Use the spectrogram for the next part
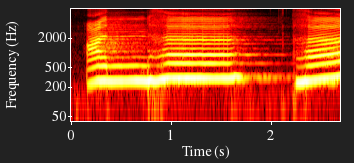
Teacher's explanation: adalah Mad Thobi'i dahiri sebab ada Alif yang sebelumnya berharakat fathah cara bacanya ha dipanjangkan dua harakat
